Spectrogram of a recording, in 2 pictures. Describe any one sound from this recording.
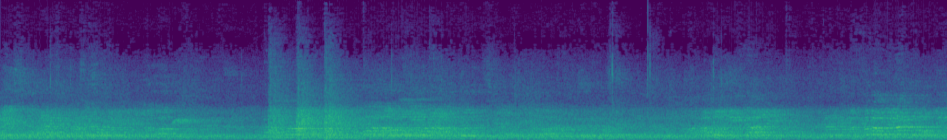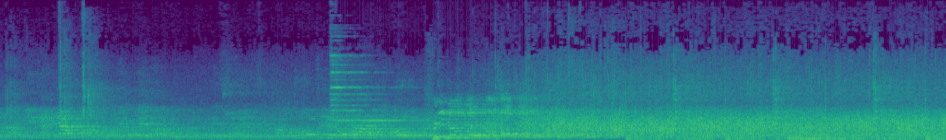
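A crowd of spectators shouts and chatters in a large echoing hall.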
